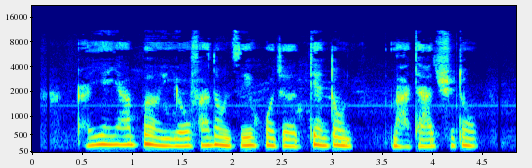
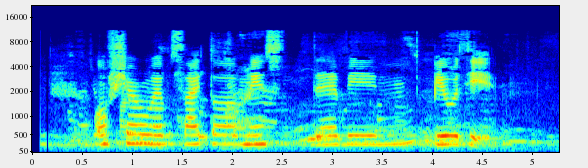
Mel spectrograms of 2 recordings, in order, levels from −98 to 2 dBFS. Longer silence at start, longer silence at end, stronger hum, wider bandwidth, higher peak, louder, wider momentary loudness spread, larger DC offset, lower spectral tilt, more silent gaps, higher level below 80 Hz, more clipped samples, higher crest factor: first, 0.45 s vs 0.1 s; first, 0.4 s vs 0.05 s; neither; about the same, 11.5 kHz vs 11.5 kHz; second, -12 dBFS vs -6 dBFS; second, -29 LUFS vs -24 LUFS; second, 8 LU vs 21 LU; neither; first, -6 dB/octave vs -3.5 dB/octave; neither; second, -80 dBFS vs -70 dBFS; neither; about the same, 16 dB vs 20 dB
